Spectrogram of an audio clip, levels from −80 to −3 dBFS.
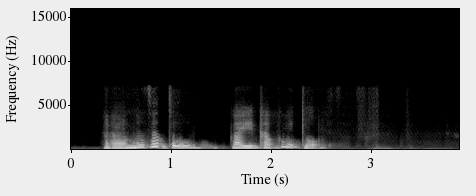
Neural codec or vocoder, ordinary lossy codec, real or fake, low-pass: codec, 16 kHz, 0.5 kbps, FreqCodec, smaller model; none; fake; 7.2 kHz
